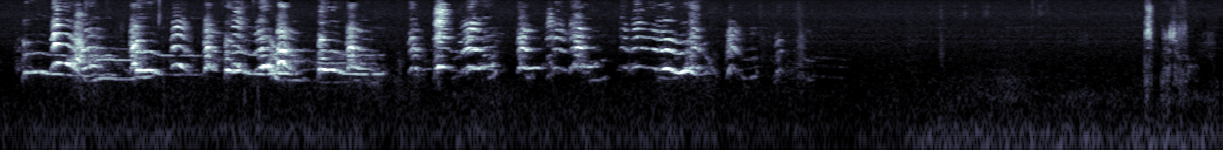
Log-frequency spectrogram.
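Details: Several Chihuahuas howling in a burst of quavering, yelping wails with sharp rises and falls, repeated roughly every second for ten seconds, then near quiet with one last short yelp.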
